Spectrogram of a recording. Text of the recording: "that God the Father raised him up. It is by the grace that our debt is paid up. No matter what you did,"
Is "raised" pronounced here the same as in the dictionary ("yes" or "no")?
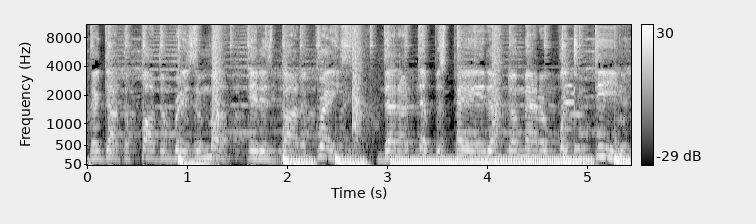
no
